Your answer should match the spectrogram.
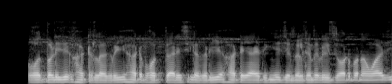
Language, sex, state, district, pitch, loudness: Hindi, male, Maharashtra, Gondia, 105 Hz, -17 LUFS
